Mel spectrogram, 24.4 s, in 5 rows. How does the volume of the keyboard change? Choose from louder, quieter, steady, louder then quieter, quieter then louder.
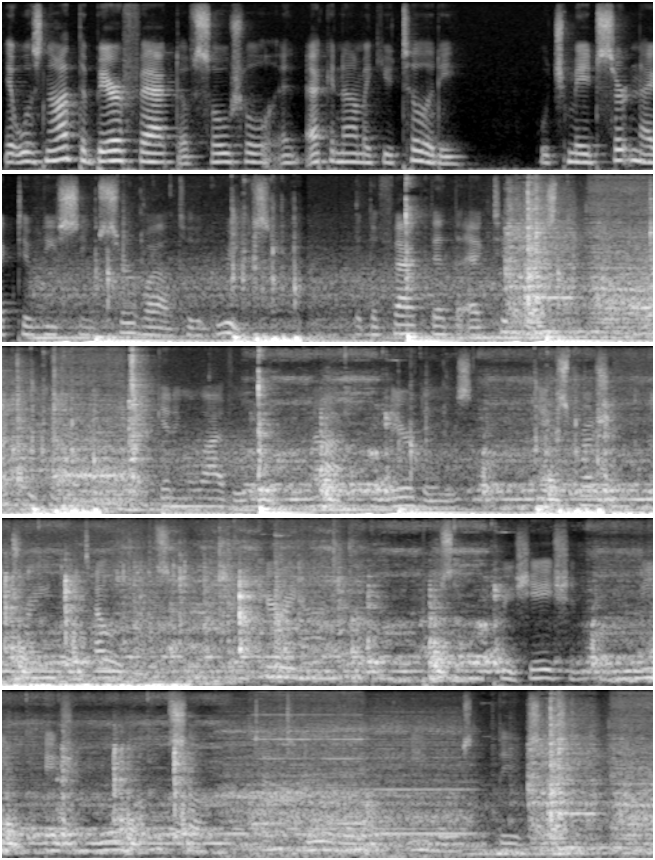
steady.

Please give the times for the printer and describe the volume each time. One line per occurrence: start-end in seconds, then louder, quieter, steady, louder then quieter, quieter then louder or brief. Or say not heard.
8.4-24.3 steady.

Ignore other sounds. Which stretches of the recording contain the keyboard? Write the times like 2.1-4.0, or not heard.
5.0-16.1.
